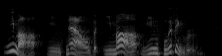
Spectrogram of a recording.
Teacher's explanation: For now, the pitch drops on the first syllable, but for living room, it drops on the second.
